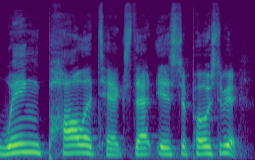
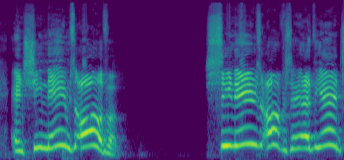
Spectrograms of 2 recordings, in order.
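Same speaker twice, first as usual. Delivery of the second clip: much higher, louder and gleeful; thrilled fan cheering her comeback; excited; 9 semitones higher, 4 dB louder, faster than usual. Real, not acted. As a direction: crow about it with delight. Gleeful retelling of debate win.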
